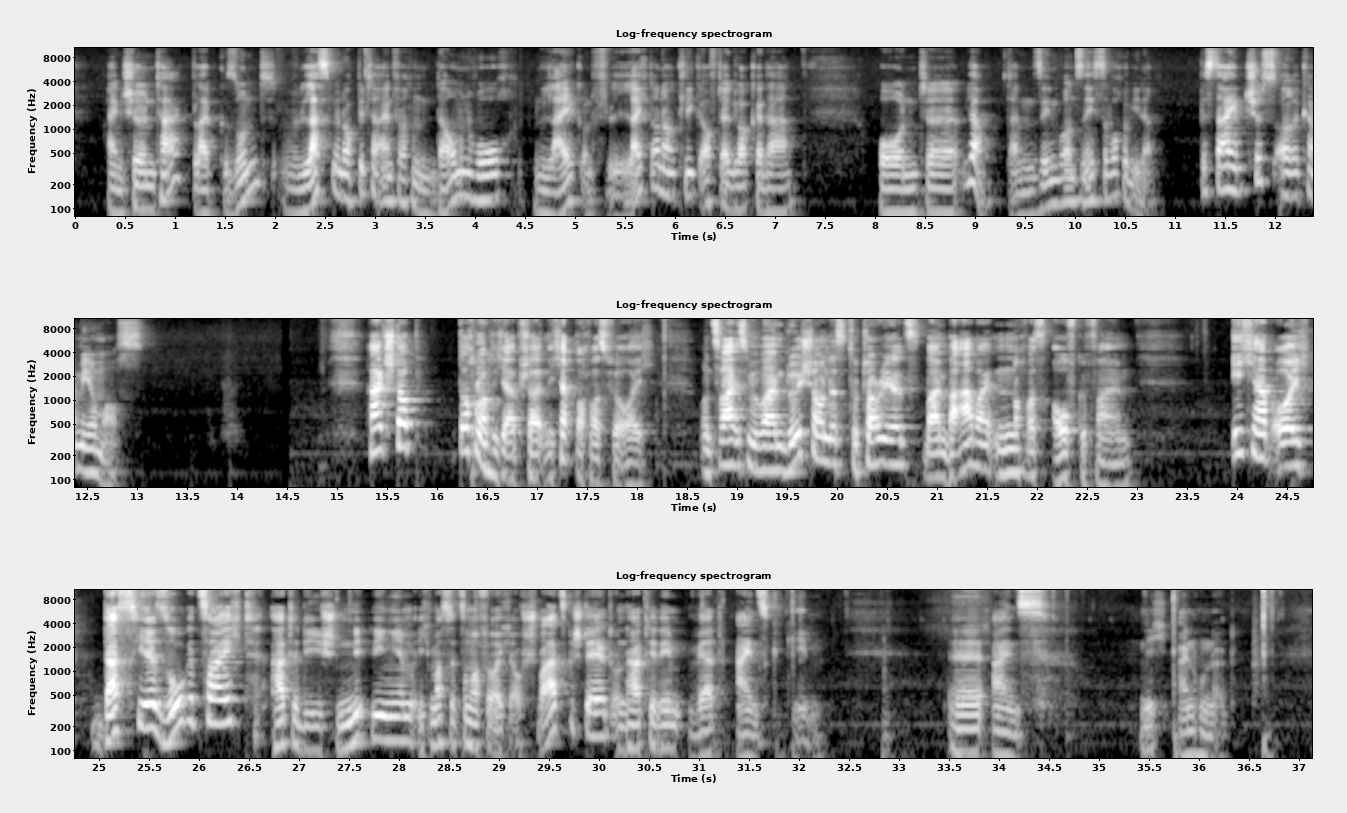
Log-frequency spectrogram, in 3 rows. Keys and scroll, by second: 31.9 1, 35.7 ,, 36.6 Return.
